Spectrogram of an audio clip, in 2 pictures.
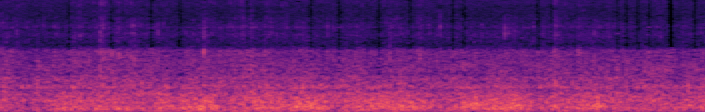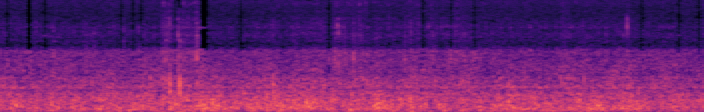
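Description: Bicycle tyres hum steadily on a paved path.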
